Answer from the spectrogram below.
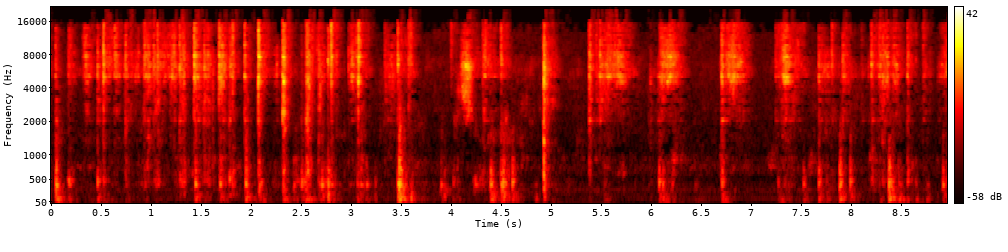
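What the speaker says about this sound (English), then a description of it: "So we're going to mix it really good." A utensil stirs dark chocolate cake batter in a bowl, producing a steady run of close clinks and scrapes against the bowl at an uneven, busy rhythm.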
